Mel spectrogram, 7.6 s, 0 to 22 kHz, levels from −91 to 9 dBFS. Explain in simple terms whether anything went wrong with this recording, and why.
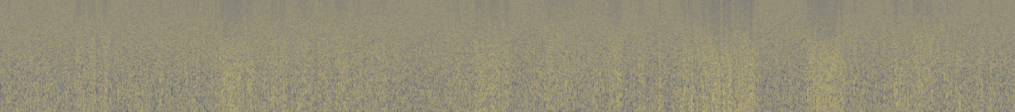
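The whole clip, from start to finish, is filled with loud, harsh noise: the samples were built from the wrong bytes. The player assembled each number wrongly, so tiny jittery details became huge values.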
